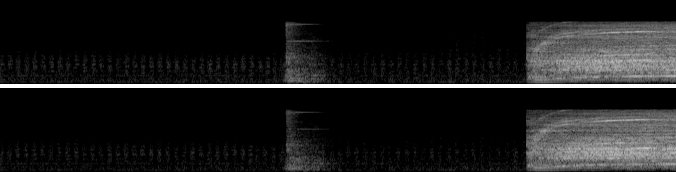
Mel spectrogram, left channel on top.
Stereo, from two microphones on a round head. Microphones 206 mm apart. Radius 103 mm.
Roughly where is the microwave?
Left.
